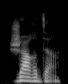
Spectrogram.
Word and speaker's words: jardin: Then we have jardin. The pronunciation here needs that soft J sound and another nasal ending, jardin.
